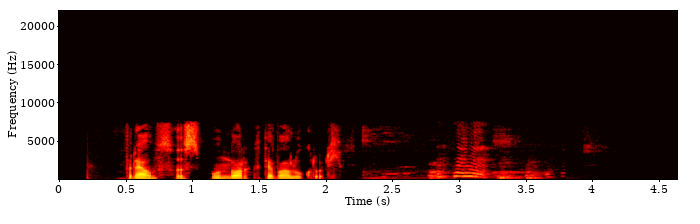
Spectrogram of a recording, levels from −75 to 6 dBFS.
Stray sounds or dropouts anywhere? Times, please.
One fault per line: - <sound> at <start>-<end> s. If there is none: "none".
- laugh at 2.3-3.8 s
